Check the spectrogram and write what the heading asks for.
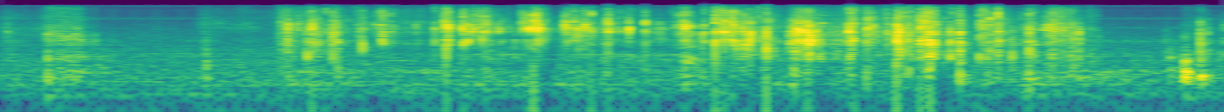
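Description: Foil wrapper of a trading-card pack crinkling and crackling as it is handled and torn open. The crinkling starts about a second and a half in and keeps on busily until near the end.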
